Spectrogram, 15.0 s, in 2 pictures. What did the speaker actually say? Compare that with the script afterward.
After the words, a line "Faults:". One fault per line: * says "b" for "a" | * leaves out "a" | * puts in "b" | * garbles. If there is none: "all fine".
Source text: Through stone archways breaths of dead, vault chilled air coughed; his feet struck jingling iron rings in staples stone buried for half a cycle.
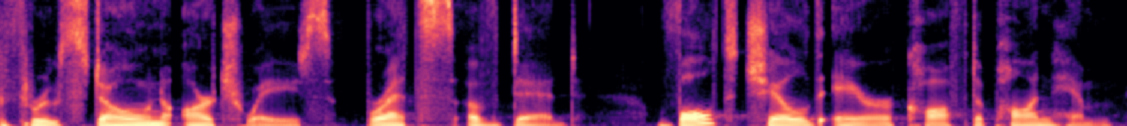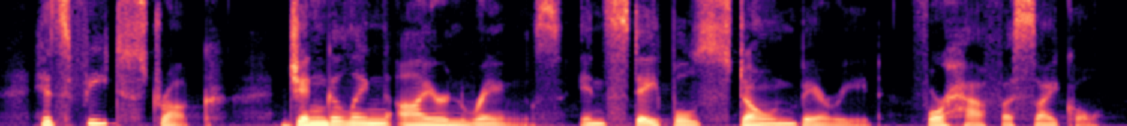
Through stone archways breaths of dead, vault chilled air coughed upon him; his feet struck jingling iron rings in staples stone buried for half a cycle.
Faults:
* puts in "upon him"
